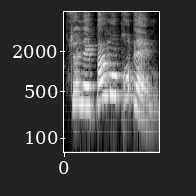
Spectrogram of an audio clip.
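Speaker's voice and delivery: réplique sèche, plus haute et plus forte; rembarre-le avec mépris; grognement du babouin. A narrator's reading. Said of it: "grogna le babouin". (grogne au nez du phacochère)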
